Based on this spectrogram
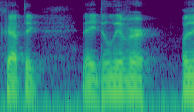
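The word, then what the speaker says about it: Kraftig: cryptic light it is spelled KR aft IG pronounced cryptic they deliver whether it's like only the finest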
